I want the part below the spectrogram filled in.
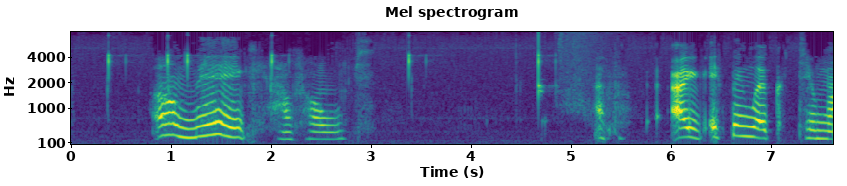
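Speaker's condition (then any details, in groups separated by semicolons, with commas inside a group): Cerebral palsy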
